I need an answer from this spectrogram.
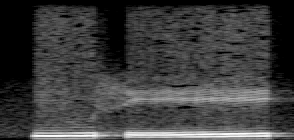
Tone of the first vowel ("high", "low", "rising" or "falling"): high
